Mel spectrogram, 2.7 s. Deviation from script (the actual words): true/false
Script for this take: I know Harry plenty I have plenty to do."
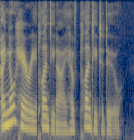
false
